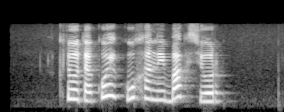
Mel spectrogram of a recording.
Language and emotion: Russian, neutral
